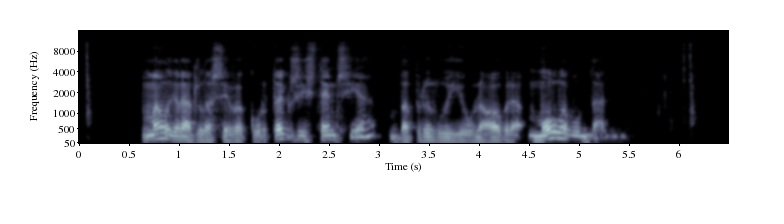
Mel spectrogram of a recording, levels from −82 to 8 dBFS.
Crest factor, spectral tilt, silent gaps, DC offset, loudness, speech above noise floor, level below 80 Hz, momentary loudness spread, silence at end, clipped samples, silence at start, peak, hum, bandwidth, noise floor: 20 dB; -6.5 dB/octave; 0.32-0.36 s, 0.42-0.47 s; under 0.1%; -24 LUFS; 48 dB; -66 dBFS; 10 LU; 1.05 s; under 0.1%; 0.05 s; -4 dBFS; none; 11 kHz; -72 dBFS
